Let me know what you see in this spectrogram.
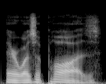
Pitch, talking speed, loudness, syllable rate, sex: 95 Hz, 225 wpm, -16 LUFS, 6.3 syllables/s, male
